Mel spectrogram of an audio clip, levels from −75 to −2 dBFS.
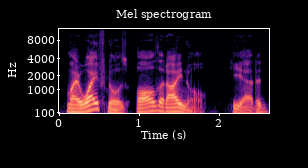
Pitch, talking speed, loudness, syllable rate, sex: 115 Hz, 205 wpm, -17 LUFS, 4.8 syllables/s, male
